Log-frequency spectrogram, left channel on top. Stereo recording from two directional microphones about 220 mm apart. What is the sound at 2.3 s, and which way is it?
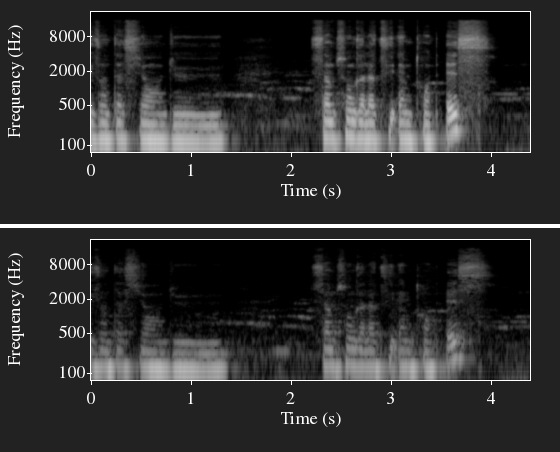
Speech, 40° left (ahead or behind).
